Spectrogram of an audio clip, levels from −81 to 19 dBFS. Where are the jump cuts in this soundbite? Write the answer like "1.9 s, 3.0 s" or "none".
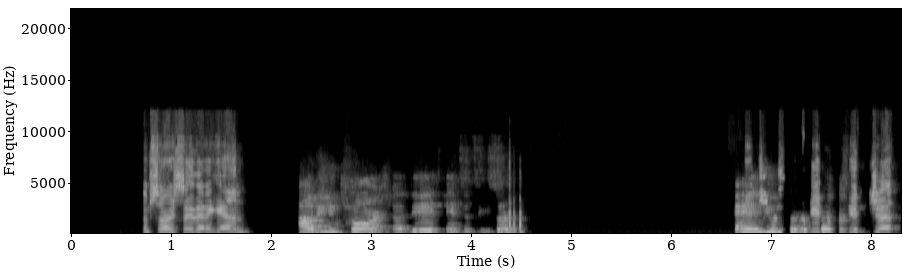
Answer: none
